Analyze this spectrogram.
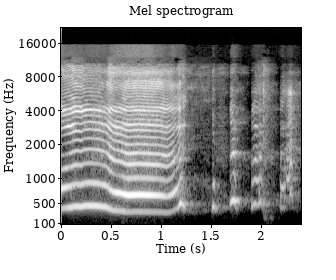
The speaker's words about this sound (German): Also, und dieses Weinen war für mich dermaßen rausgepresst.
